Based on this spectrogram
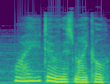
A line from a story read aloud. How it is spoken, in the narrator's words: whined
